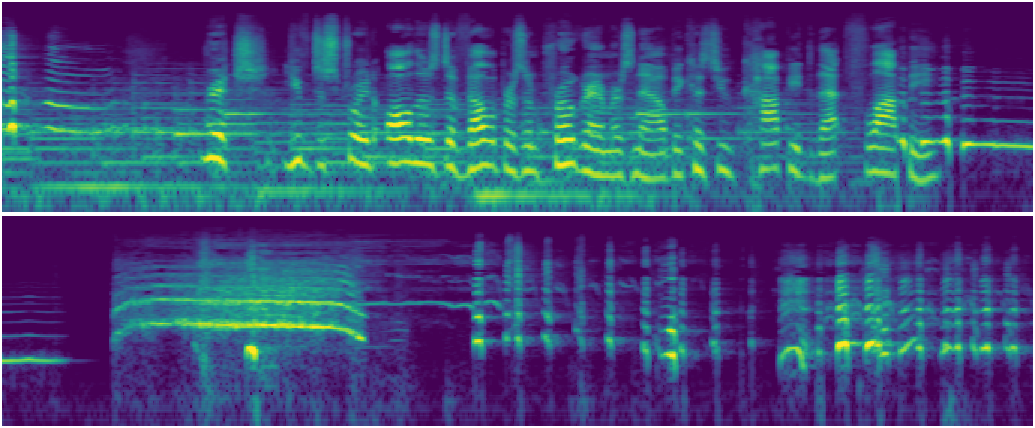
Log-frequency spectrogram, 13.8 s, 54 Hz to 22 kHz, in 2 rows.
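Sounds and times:
speech: 0:01.4 - 0:06.4
laughter: 0:06.0 - 0:06.6, 0:09.3 - 0:13.7
goat screaming: 0:07.6 - 0:09.6.

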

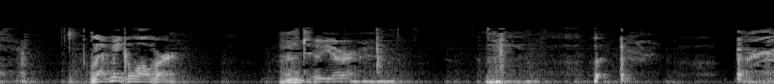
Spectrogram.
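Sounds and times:
speech: 0:00.9 - 0:01.9, 0:02.8 - 0:03.8
person coughing: 0:05.9 - 0:06.6, 0:07.4 - 0:07.7.

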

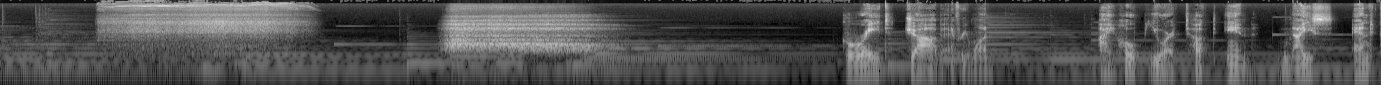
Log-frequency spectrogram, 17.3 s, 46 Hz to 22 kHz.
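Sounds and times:
soft sustained music: 0:00.0 - 0:17.2
slow deep breath in and out during a children's relaxation exercise: 0:01.2 - 0:04.0, 0:05.5 - 0:08.0
speech: 0:10.6 - 0:12.5, 0:13.7 - 0:17.2.

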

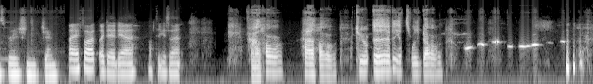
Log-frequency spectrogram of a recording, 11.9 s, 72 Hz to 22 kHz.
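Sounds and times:
speech: 0:00.0 - 0:04.0, 0:04.6 - 0:09.2, 0:11.3 - 0:11.8
person whistling a short bouncy melody: 0:08.9 - 0:11.4.

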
